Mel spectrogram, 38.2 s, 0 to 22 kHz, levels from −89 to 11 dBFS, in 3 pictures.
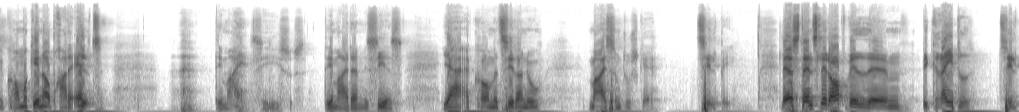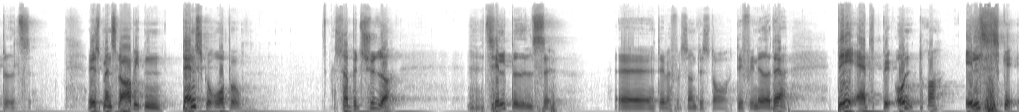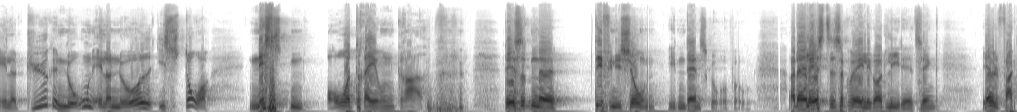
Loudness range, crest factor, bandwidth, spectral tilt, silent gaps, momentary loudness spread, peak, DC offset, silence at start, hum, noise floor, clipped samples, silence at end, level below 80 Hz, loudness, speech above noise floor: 7 LU; 14 dB; 19 kHz; -4 dB/octave; none; 19 LU; -4 dBFS; under 0.1%; 0 s; none; -64 dBFS; under 0.1%; 0 s; -42 dBFS; -17 LUFS; 47 dB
